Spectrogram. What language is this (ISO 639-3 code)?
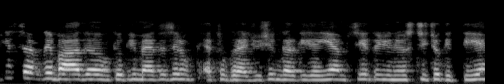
pan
